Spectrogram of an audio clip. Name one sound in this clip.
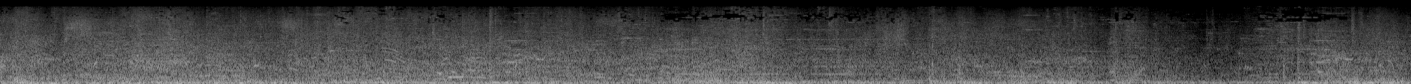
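Spell effects crackle and burst during a fight.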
